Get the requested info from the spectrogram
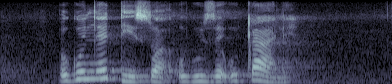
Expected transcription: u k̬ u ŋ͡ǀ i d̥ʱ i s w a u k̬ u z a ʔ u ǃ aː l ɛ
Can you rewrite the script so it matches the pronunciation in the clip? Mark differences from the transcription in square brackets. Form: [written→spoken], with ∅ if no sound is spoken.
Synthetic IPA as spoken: u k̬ u ŋ͡ǀ [i→e] d̥ʱ i s w a u k̬ u z [a→ɛ] ʔ u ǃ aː l ɛ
